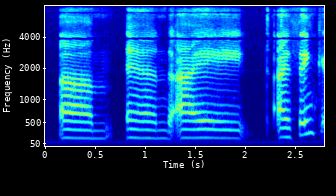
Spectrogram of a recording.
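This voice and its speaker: A woman at medium pitch, in a dry, close sound with no echo. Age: 30s. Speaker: podcast co-host. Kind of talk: casual chat.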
